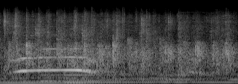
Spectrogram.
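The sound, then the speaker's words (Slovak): Church audience applauding to honour a speaker, a dense, continuous wash of clapping that stays fairly even in loudness for the whole stretch. “Môžeme si uctiť Janka jedným potleskom.”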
